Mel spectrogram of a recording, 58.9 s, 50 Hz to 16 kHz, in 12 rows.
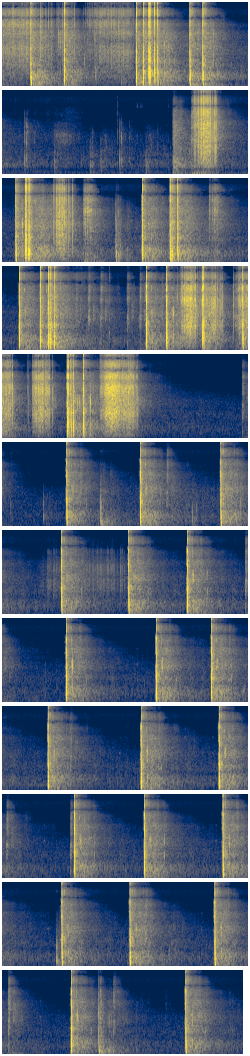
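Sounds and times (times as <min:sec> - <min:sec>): fireworks banging: 0:00.0 - 0:04.3, 0:06.7 - 0:09.4, 0:10.1 - 0:14.2, 0:15.2 - 0:22.5
small firework pops: 0:00.0 - 0:04.3, 0:05.3 - 0:09.4, 0:10.1 - 0:14.4, 0:15.1 - 0:22.6, 0:24.4 - 0:29.5, 0:34.4 - 0:34.8, 0:43.7 - 0:44.7, 0:45.6 - 0:46.2, 0:53.4 - 0:54.6, 0:55.5 - 0:56.9, 0:57.8 - 0:58.4.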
